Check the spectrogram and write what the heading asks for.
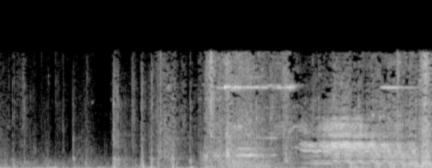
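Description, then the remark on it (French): A horse's hooves clop in an uneven rhythm, then the horse lets out a loud, drawn-out neigh that fills the second half. “Reste avec le cheval.”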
